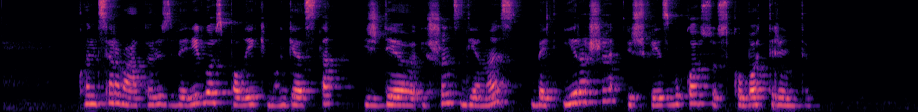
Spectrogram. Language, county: Lithuanian, Vilnius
